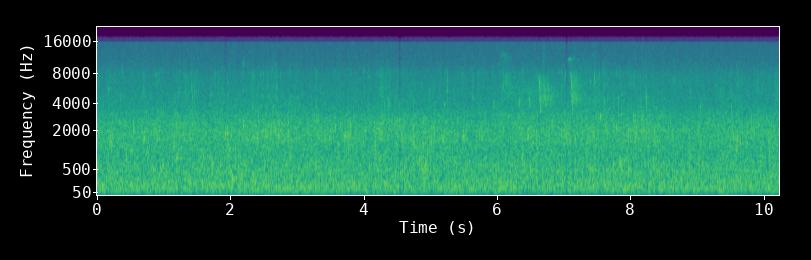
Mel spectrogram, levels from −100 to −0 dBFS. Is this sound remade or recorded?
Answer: recorded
